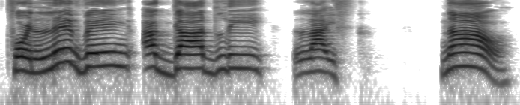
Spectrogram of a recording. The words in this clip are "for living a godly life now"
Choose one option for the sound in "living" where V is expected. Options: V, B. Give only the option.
V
